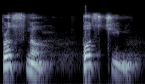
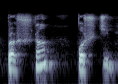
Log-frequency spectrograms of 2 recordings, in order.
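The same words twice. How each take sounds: First: প্রশ্ন and পশ্চিম with a plain স sound; common pronunciation. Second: প্রশ্ন and পশ্চিম softened for the ear; pleasing pronunciation. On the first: Teacher showing how most people say প্রশ্ন. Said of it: "আমরা অনেকেই বলি". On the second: Teacher giving the ear-pleasing প্রশ্ন. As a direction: say প্রশ্ন, পশ্চিম smoothly for sound's sake. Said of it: "সেই জন্য আমরা তখন বলবো". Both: Shown as a demonstration.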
